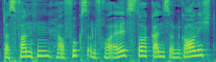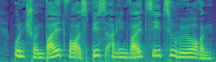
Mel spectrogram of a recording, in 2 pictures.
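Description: Storybook narrator, gravelly voice, lively reading. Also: medium pitch, measured pace.

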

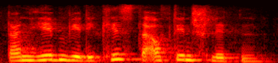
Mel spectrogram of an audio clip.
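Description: A woman's voice: medium pitch, brisk, gravelly, mellow, muffled recording, lightly acted. A woman voicing a bossy male gnome who barks out commands in a children's story. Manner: barked commands.

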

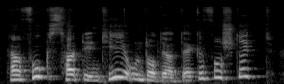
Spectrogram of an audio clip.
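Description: A woman voicing a bossy, motherly female magpie nurse who talks in a brisk, self-satisfied way. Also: on the high side, very animated, darkish tone. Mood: fussing.

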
